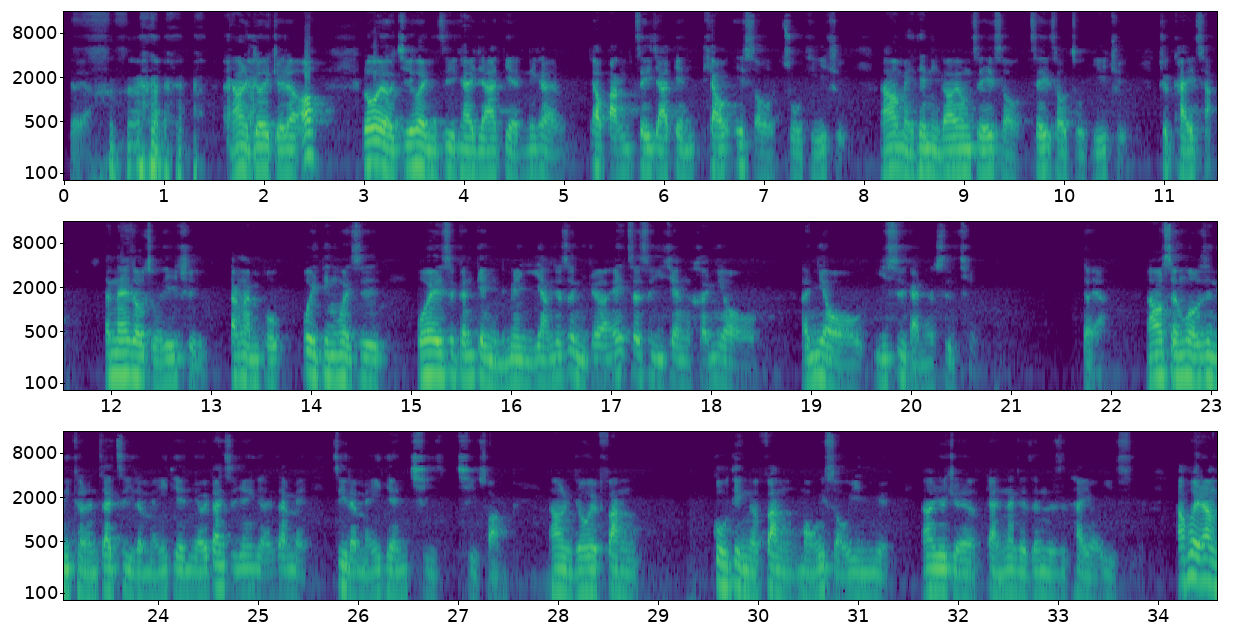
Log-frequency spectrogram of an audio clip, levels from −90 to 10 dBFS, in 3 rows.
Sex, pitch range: male, 100-120 Hz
